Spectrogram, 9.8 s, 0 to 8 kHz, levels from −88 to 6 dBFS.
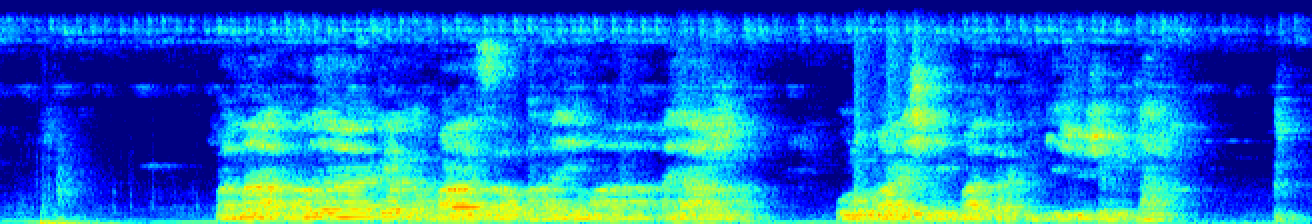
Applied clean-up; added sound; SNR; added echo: none; Accelerating, revving, vroom; 19 dB; reverberation time 0.6 s.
